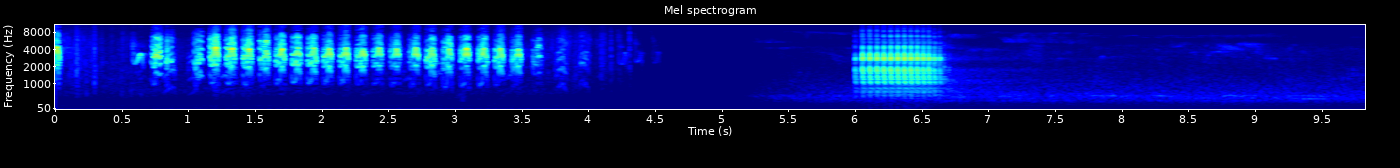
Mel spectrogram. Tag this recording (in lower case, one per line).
woodpecker pecking tree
